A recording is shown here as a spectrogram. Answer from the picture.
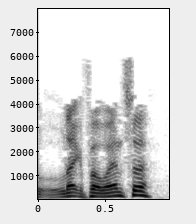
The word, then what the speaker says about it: Lech Wałęsa: Take Lefrawenka. Am I saying that right? Lefrawenka? – Lech Wałęsa? – Yes.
